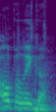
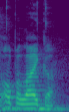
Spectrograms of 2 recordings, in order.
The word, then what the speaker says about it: Opelika: be let's look at opeliga and i'm sure i'm pronouncing that wrong still i think it's pronounced opelika like kind of like opa-locka in florida you can buy a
